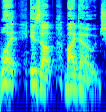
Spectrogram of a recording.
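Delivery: very loud, very slow, bellowed cartoon character voice. Voicing a character's line in a game, using a Homestar Runner voice. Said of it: "this is my best Homestar Runner voice".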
